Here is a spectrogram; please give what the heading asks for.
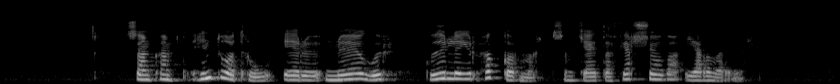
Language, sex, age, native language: Icelandic, female, 40-49, Icelandic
